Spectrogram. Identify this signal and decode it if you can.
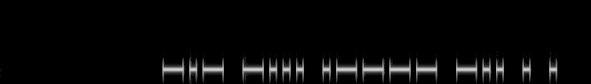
Morse code, heard as a keyed tone, about 19 wpm, 700 Hz. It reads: KB1DEE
